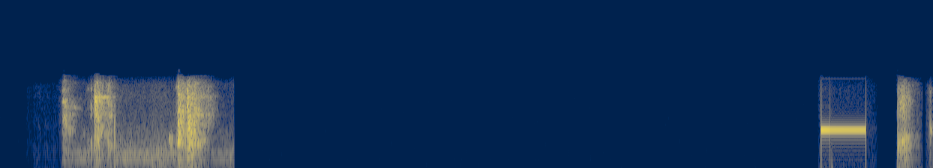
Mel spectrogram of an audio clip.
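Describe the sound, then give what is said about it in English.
A short, steady electronic beep from a phone keypad, pressed to mute the phone line because of background noise, sounds once near the end, after a few seconds of quiet that follow some brief clattering handling noise. “I'm getting background noise, so I will mute the phone.”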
